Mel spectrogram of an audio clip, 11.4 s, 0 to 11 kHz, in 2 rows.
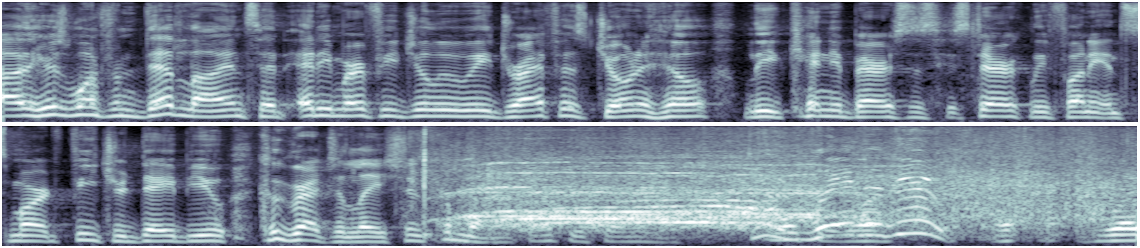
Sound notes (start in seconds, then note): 7.8 cheers and applause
